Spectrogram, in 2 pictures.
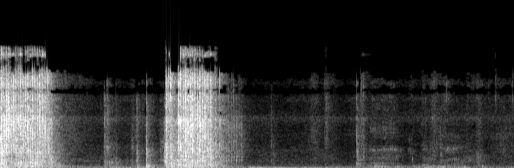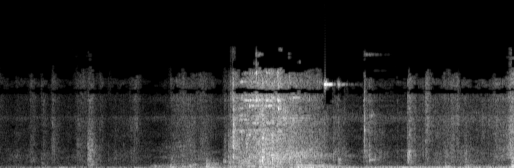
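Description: Cordless impact wrench hammering in two short bursts, one right at the start and another about two seconds in. A softer, noisy stretch follows about seven seconds in.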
